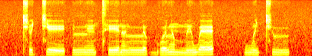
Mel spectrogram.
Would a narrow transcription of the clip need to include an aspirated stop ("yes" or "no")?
yes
